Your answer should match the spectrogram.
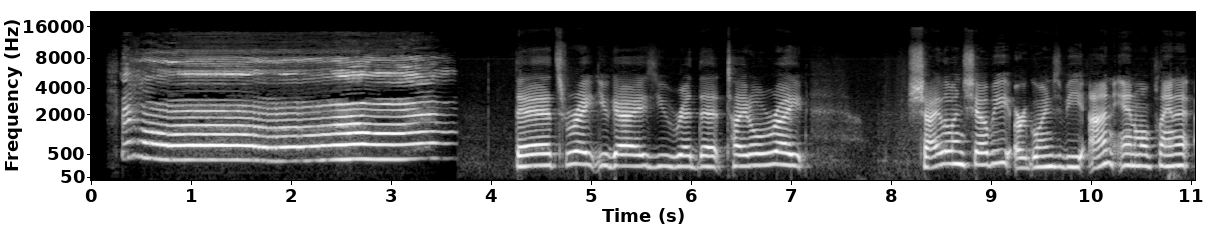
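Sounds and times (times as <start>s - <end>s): dog howling: 0.2s - 3.7s.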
